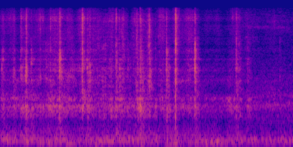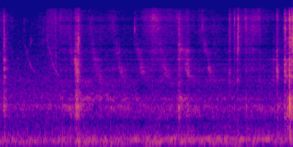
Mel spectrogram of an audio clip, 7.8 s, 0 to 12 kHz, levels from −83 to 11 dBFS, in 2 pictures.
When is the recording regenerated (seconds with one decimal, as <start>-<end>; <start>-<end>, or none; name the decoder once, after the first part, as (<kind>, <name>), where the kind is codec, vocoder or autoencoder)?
0.0-1.3 (codec, SNAC); 2.1-3.2; 4.7-7.8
